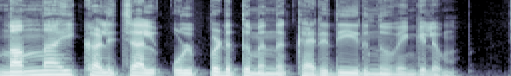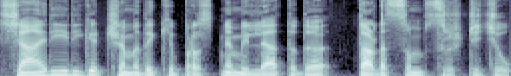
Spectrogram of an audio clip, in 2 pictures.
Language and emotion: Malayalam, neutral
